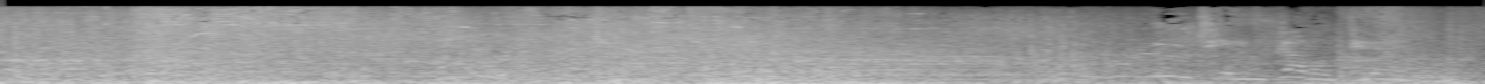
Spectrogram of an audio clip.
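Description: Spell effects crackle and boom in a busy battle.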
